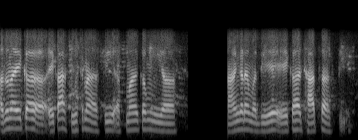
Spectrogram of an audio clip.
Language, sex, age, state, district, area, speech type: Sanskrit, male, 18-30, Uttar Pradesh, Pratapgarh, rural, conversation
